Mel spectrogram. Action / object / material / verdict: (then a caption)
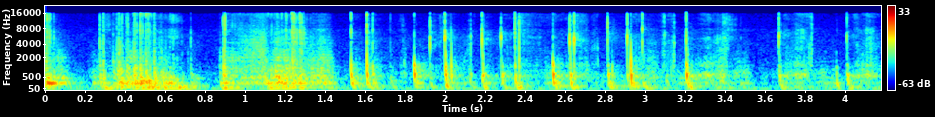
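tap / stiff cardboard planner cover / cardboard / none. Long red-painted nails tap and scratch the stiff, gold-striped cardboard cover of a closed spiral planner held up in the hands. A smeared scratching rustle at the start gives way to a quick run of short, dry taps that stop almost instantly.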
